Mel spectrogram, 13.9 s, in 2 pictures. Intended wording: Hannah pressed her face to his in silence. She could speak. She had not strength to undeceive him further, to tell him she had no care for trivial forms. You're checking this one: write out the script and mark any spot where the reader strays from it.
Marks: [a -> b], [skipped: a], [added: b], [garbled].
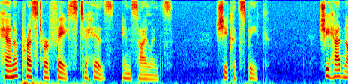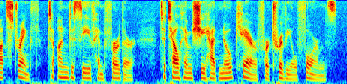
Hannah pressed her face to his in silence. She could speak. She had not strength to undeceive him further, to tell him she had no care for trivial forms.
